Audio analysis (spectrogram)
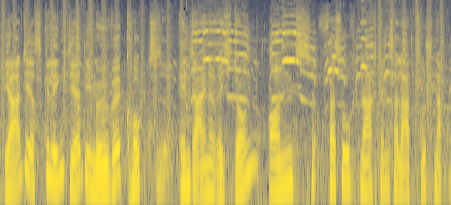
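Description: A man improvising the narration of an adventure game as game master, halting as he searches for words. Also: fairly high pitch, wildly swooping pitch, heavy background noise.

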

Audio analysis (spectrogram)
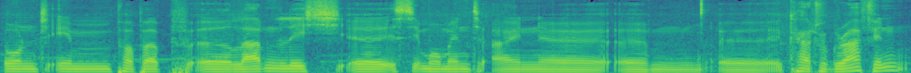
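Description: A man voicing a nervous, deferential pirate companion in an improvised audio adventure, halting and stammering. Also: deep voice, fairly even intonation, a little mellow. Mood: nervous, hesitant.

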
